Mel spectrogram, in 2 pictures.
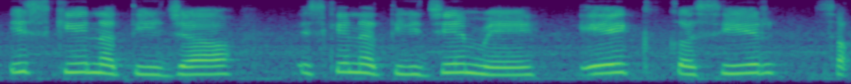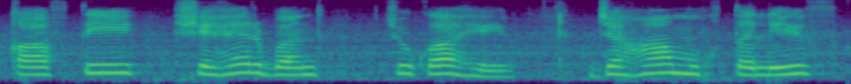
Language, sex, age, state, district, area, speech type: Urdu, female, 18-30, Delhi, New Delhi, urban, spontaneous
